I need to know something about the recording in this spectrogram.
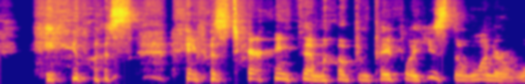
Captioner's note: laughs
